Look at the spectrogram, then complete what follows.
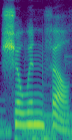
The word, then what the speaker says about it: Schoenfeld: It's pronounced Schoenfeld.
